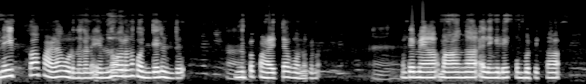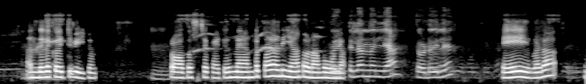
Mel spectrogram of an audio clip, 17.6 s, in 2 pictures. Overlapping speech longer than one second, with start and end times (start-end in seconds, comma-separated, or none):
none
